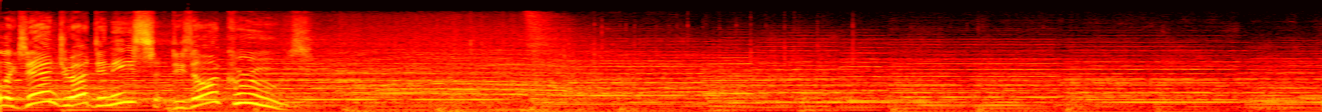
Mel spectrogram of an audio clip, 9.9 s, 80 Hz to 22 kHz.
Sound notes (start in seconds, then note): 2.3 audience cheering; 2.3 audience applauding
